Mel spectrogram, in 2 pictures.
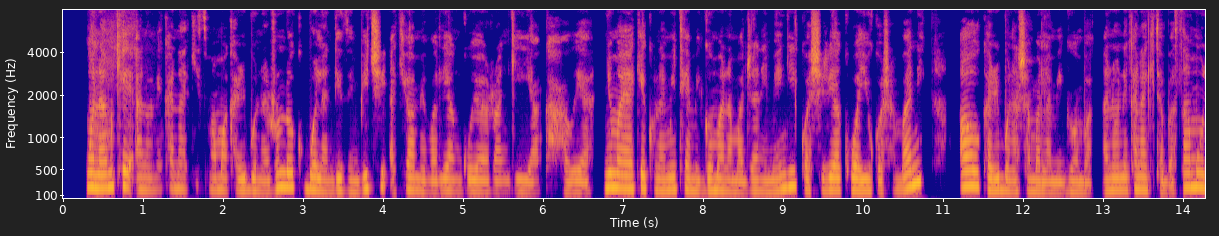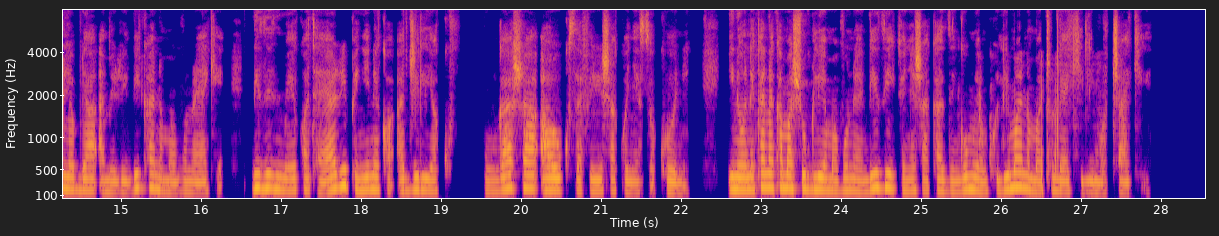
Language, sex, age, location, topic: Swahili, female, 18-24, Nakuru, agriculture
